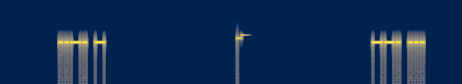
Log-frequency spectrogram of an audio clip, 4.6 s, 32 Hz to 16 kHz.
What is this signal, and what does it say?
Morse code, heard as a keyed tone, about 40 wpm, 700 Hz. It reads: FT GS
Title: Top Two Letter Combinations in Words 40wpm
